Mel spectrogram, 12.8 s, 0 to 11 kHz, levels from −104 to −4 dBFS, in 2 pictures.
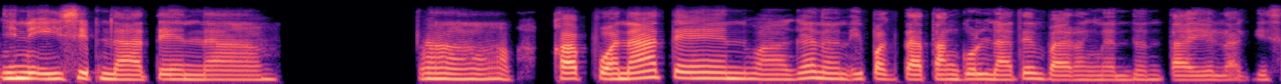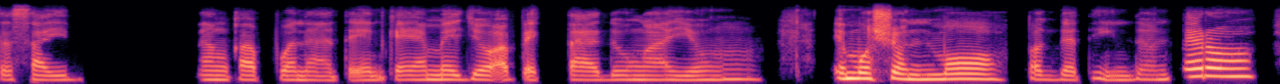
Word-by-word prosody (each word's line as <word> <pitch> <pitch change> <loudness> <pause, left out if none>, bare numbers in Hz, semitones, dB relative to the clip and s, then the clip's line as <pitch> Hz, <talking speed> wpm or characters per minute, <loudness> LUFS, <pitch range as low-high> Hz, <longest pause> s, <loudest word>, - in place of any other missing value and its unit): iniisip 225 0 +8
natin 190 -1 +1
na, 180 - -2 1.0
ah, 205 -1 +1 0.2
kapwa 220 -1 +5
natin 235 -2 +4
mga 190 -1 -3 0.2
gano'n 215 -3 0
ipagtatanggol 195 -1 0
natin 210 +4 -1
parang 175 -1 -3
nando'n 170 +1 -8
tayo 170 0 -3
lagi 175 +1 -11
sa 175 0 -9
side 175 -1 -7 0.6
ng 180 -1 -5
kapwa 175 0 -5
natin. 160 0 -8
Kaya 175 0 -5
medyo 180 +1 -3
apektado 175 0 -6
nga 170 - -5
yung 175 +3 -7 0.4
emosyon 220 -3 +5
mo 200 -1 +2
pagdating 175 0 -7
do'n. 185 -1 -7
Pero 310 +3 +5
190 Hz, 135 wpm, -22 LUFS, 175-215 Hz, 1.0 s, iniisip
